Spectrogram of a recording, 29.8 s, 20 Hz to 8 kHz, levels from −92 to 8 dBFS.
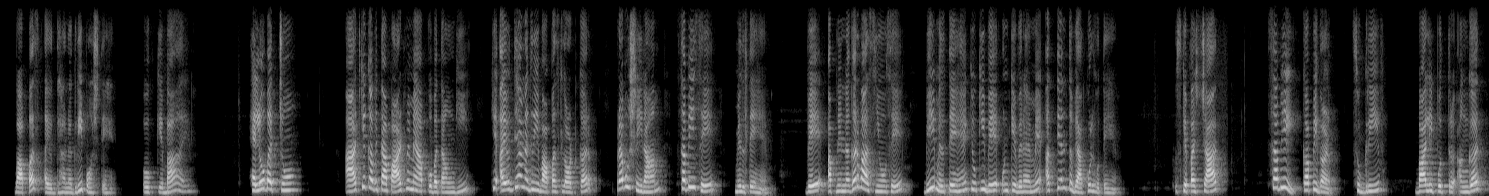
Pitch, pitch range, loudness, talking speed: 245 Hz, 215-305 Hz, -18 LUFS, 110 wpm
